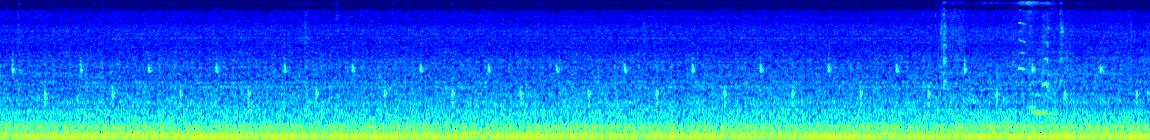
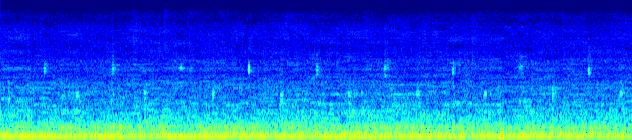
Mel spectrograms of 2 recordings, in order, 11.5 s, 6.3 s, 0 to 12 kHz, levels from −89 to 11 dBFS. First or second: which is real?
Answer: first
